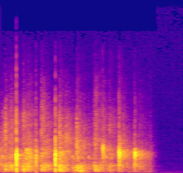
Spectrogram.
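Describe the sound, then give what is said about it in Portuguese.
An audience applauds the two honorees at a tribute ceremony with a dense, steady patter of many hands and a few sharper claps standing out. It stays fairly even for about two seconds, then stops abruptly into silence. “Uma salva de palmas aos dois homenageados.”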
